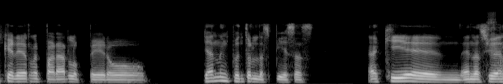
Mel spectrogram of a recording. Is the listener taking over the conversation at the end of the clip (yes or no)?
no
